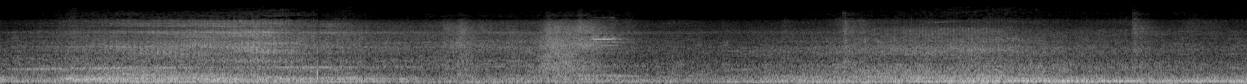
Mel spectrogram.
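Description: Bajaj Pulsar 150's single-cylinder engine idling steadily.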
